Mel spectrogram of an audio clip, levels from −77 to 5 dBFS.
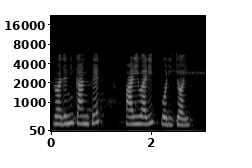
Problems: background sounds at intervals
